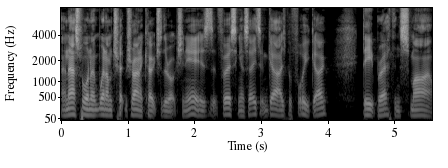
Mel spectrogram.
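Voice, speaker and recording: A man's fairly low-pitched, a normal speaking voice with fairly even intonation, on a very clean recording with a silent background. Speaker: auctioneer. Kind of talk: podcast interview answer.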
